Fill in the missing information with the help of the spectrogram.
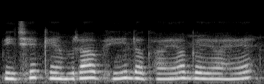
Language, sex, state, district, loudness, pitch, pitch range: Hindi, female, Jharkhand, Deoghar, -13 LUFS, 275 Hz, 260-290 Hz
